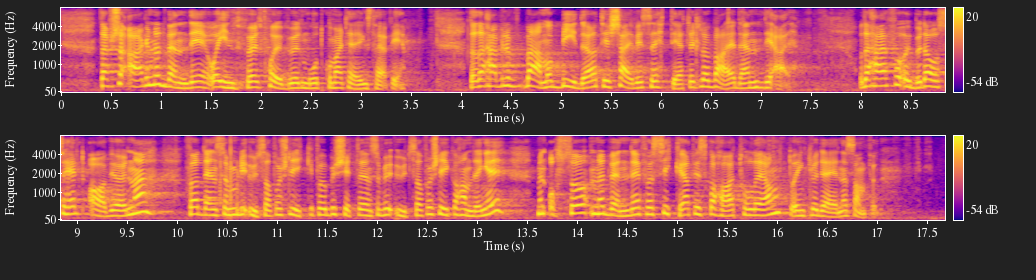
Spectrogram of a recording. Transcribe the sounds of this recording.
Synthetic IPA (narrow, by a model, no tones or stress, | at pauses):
d̪̥æɾfɔʂɔʔæɖɛnœd̪ʋɛnd̪ɪɔɪnːføːɾɛt̪fɔɾbʉːd̪muːt̪kʰʊmʋæʈʰeːɾɪŋst̪ʰæ̰ɾɑ̰pḭː | d̪̥ɑd̪ɛɦæːɾʋɪlʋæːɾəmɛɔbiːd̪ɾɑːt̪ʰɪlɕæɾʋɪsɾɛt̪ːɪheːt̪əʈʰɪlɔʋæːɾəd̪ɛnd̪ɪʔæ̰ɾ | ɔd̪ɛɦæːɾfɔɾbʉːd̪əæɾɔsːɔheːlt̪ɑːʋjøːɾənəfɔɾɑt̪̚d̪ɛnsɔmblɪɾʔʉːt̪sɑt̪ːfɔʂɭiːkəfɔɾɔbəʂʏt̪ːəd̪ɛnsɔmblɪɾʉːt̪sɑt̪ːfɔʂɭiːkəɦɑnd̪lɪŋəɾmɛnʔɔsːɔnœd̪ʋɛnd̪ɪfɔɾɔsɪkɾəɑt̪ʋɪskɑlɦɑːɛt̪ʰːʊləɾɑŋt̪ɔɪŋklʉd̪eːɾənəsɑmfʉ̰n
